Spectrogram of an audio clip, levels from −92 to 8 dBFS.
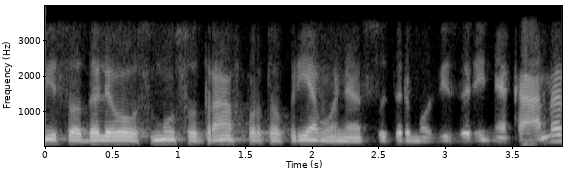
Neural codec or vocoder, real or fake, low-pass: none; real; 3.6 kHz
